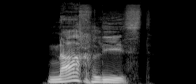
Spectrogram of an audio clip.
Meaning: second-person singular/plural dependent preterite of nachlassen
- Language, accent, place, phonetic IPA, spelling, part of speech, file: German, Germany, Berlin, [ˈnaːxˌliːst], nachließt, verb, De-nachließt.ogg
